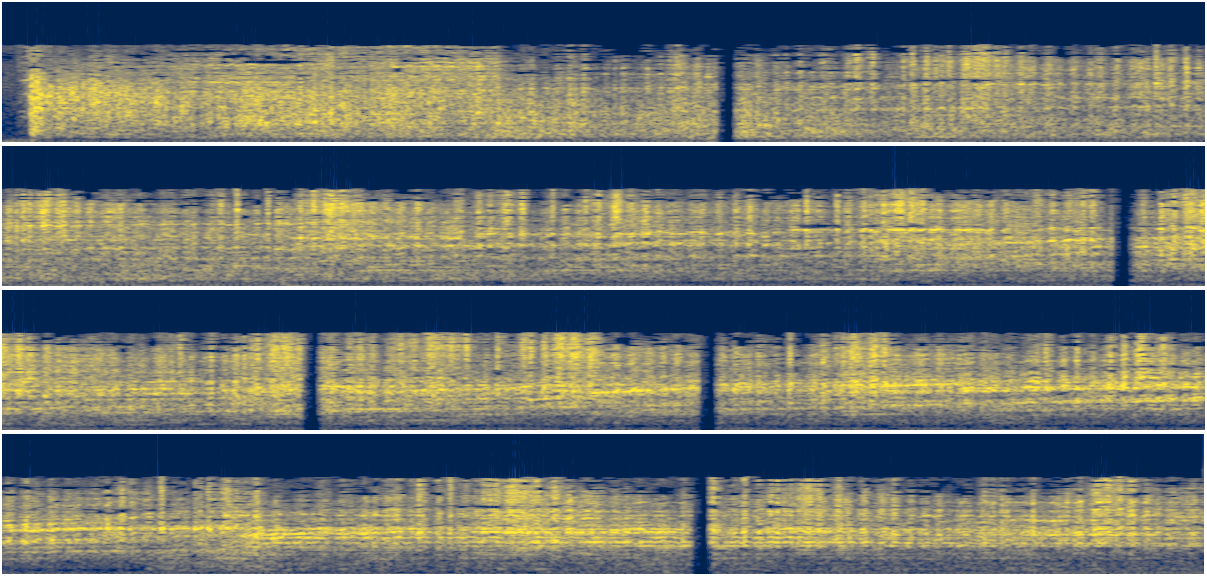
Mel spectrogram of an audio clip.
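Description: Rocket launch roar after a countdown, a radio show intro effect: a loud, dense rumbling blast that holds steady for its full length, broken by a few brief dropouts.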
